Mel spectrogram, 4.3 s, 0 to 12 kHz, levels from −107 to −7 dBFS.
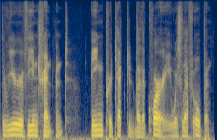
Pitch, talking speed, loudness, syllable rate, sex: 110 Hz, 180 wpm, -20 LUFS, 5.0 syllables/s, male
